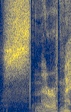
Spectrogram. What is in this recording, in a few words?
temperance, voiceover reversed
